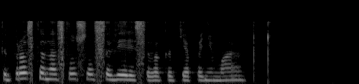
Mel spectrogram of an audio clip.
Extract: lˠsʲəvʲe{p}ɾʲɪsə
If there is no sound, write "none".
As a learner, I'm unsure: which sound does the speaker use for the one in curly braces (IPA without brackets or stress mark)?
none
